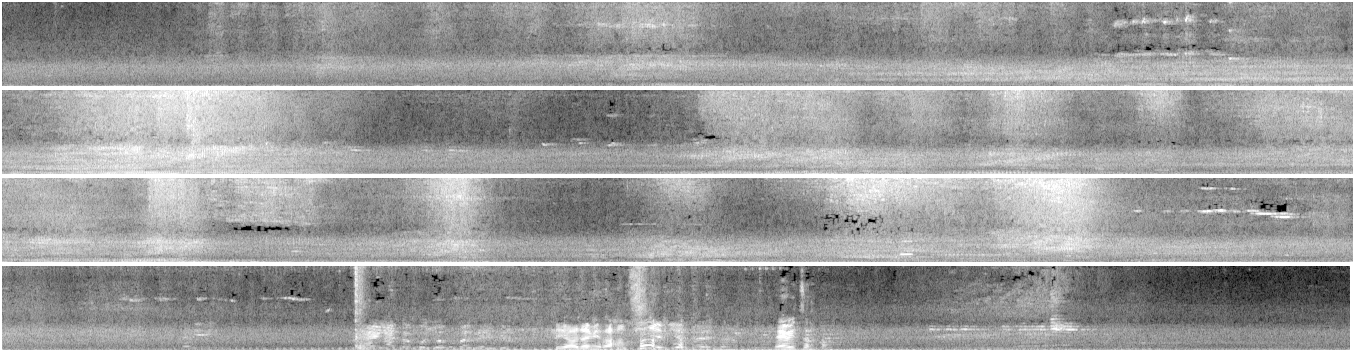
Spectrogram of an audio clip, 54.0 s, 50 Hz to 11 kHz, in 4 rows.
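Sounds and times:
cars and motorcycles driving past: 0:12.0 - 0:17.6, 0:18.6 - 0:32.3, 0:33.2 - 0:42.1.

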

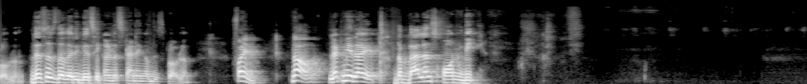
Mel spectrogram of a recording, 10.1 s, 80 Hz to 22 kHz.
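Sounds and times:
marker squeaking on whiteboard: 0:06.2 - 0:10.0.

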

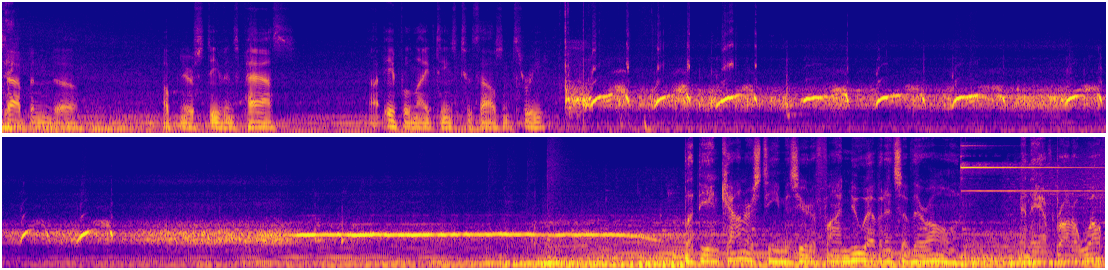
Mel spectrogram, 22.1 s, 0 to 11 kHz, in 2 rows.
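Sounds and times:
recorder speaker hiss: 0:00.0 - 0:16.6, 0:17.6 - 0:22.0
short rising whoops from speaker: 0:13.6 - 0:17.8.

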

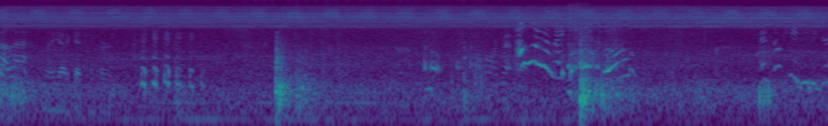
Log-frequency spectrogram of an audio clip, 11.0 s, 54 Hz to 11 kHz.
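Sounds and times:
crickets chirping: 0:00.0 - 0:11.0
sharp knock: 0:03.6 - 0:04.2.

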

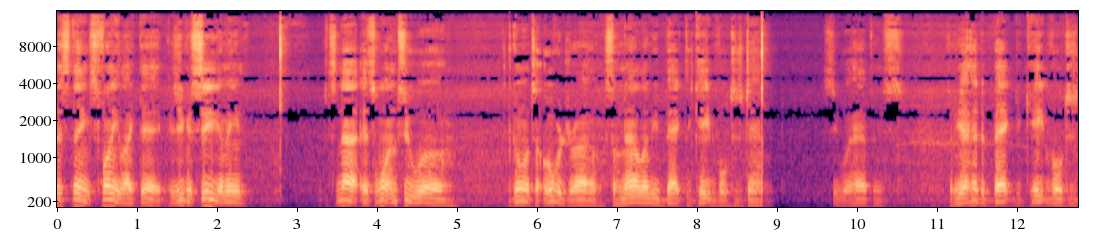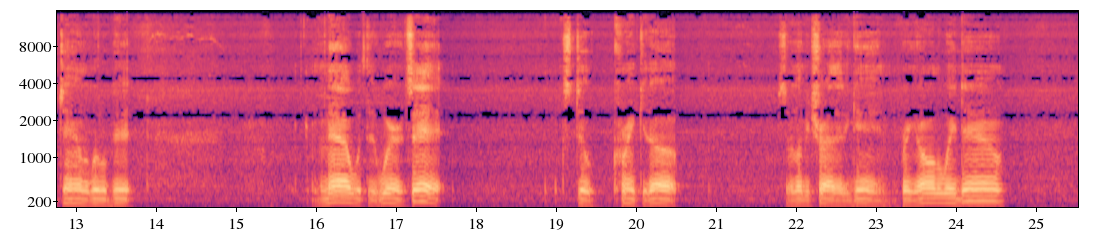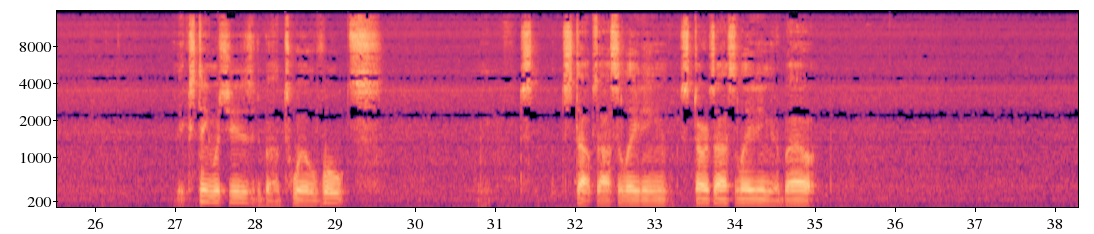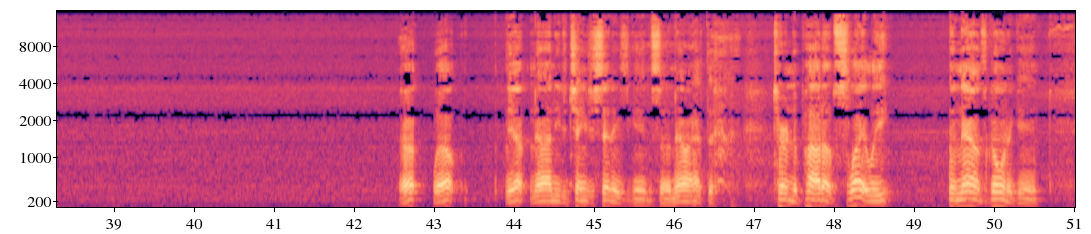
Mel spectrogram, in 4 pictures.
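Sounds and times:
faint steady hiss: 0:00.0 - 0:51.0.

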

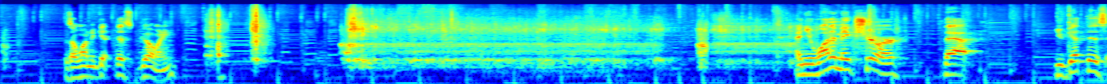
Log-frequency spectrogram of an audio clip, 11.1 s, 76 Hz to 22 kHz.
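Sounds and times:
food processor motor humming: 0:03.4 - 0:08.2.

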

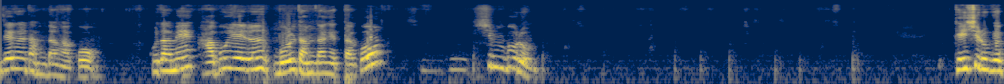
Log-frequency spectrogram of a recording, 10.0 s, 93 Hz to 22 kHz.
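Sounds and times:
chalk tapping and scratching: 0:01.3 - 0:08.8.

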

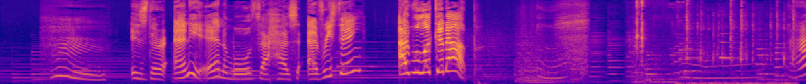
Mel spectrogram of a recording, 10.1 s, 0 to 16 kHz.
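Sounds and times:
soft background music: 0:00.0 - 0:10.0
laptop keyboard typing: 0:08.5 - 0:10.0.

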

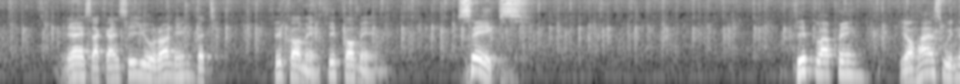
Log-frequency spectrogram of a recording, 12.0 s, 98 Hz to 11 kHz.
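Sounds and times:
crowd applauding: 0:00.0 - 0:12.0
man's amplified voice: 0:00.6 - 0:05.0, 0:05.7 - 0:06.8, 0:09.8 - 0:12.0.

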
